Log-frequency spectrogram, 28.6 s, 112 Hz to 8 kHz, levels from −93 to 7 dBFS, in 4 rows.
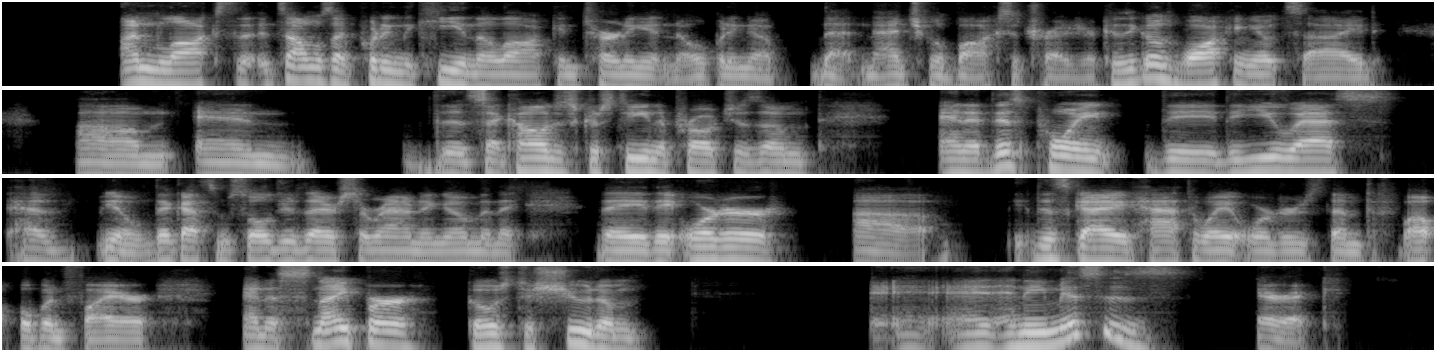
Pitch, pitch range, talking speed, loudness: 110 Hz, 100-120 Hz, 160 wpm, -24 LUFS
